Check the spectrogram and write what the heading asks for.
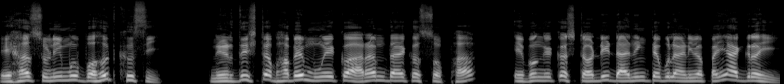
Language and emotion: Odia, happy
